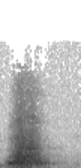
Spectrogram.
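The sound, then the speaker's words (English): A voice imitates breathing into nostrils with a single breathy rush of air that swells and then fades to near silence within about half a second. “he breathed into his nostrils the breath of life, and man became a living soul”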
